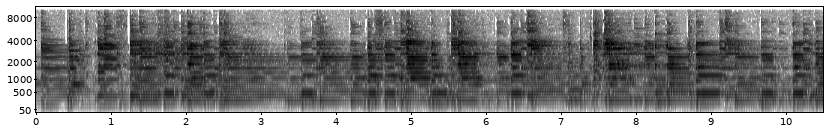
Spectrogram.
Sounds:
Music, Musical instrument, Guitar

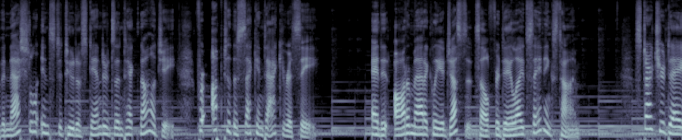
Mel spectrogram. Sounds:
Music, Speech

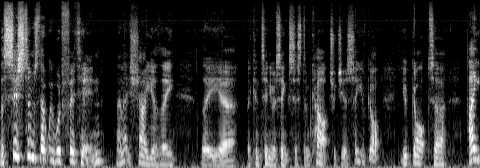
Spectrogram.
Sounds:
Speech

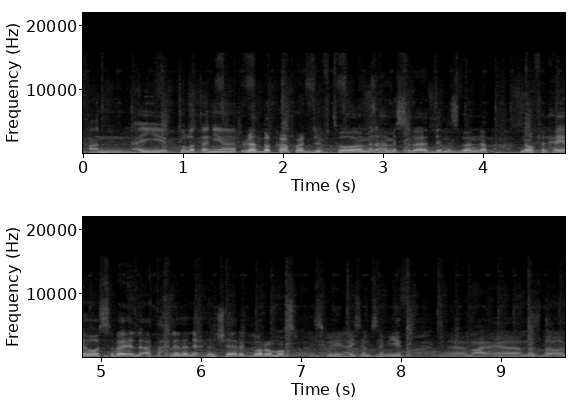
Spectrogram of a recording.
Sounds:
Music, Speech

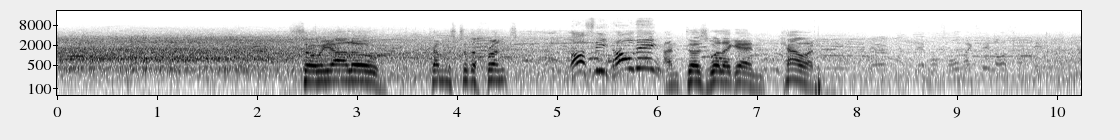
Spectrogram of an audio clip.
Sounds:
Speech

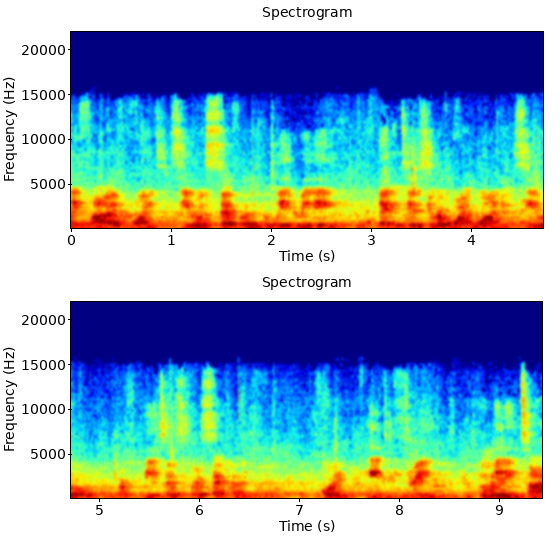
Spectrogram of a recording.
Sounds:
Speech, outside, urban or man-made

